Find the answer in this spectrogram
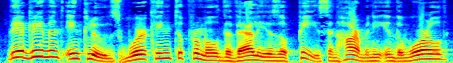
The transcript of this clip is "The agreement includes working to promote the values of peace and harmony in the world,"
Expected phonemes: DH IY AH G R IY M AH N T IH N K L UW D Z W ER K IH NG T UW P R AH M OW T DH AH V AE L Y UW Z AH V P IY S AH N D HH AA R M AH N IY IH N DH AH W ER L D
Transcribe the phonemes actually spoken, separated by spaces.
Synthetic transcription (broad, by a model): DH IY AH G R IY M AH N T IH N K L UW D Z W ER K IH NG T UW P R AH M OW T DH AH V AE L Y UW Z AH V P IY S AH N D HH AA R M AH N IY IH N DH AH W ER L D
